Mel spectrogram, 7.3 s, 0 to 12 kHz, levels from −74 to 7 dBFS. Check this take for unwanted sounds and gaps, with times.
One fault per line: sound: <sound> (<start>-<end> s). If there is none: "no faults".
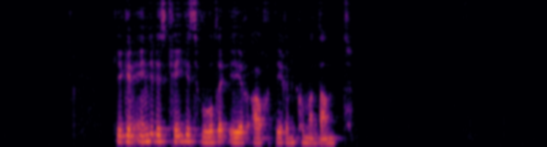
no faults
